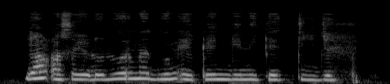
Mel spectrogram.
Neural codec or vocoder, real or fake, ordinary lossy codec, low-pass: codec, 44.1 kHz, 3.4 kbps, Pupu-Codec; fake; AAC, 48 kbps; 14.4 kHz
